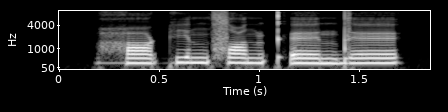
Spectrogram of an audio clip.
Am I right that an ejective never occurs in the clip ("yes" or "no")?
no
